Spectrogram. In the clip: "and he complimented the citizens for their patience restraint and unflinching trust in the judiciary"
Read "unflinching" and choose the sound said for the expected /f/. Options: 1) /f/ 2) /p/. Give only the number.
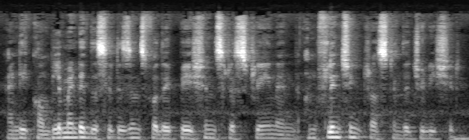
1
